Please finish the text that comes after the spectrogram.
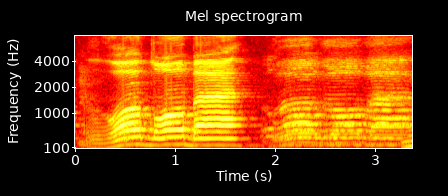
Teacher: b-nya tipis jangan terpengaruh menjadi tebal karena dua huruf sebelumnya tebal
